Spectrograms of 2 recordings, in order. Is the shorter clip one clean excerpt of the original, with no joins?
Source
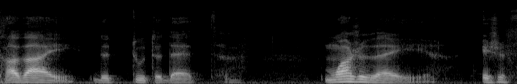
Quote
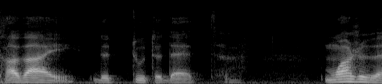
yes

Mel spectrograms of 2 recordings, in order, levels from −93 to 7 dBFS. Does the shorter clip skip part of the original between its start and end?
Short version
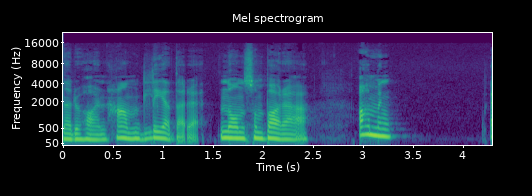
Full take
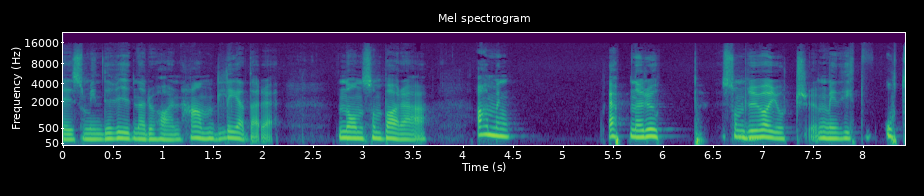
yes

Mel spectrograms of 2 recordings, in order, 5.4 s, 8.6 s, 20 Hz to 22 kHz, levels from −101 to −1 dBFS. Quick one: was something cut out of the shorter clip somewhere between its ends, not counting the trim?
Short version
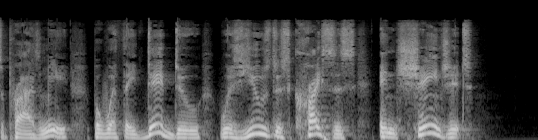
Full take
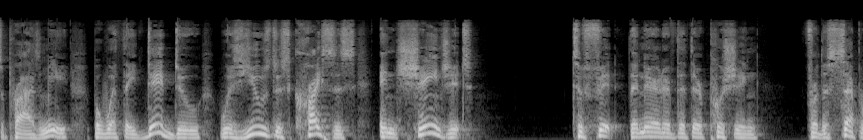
no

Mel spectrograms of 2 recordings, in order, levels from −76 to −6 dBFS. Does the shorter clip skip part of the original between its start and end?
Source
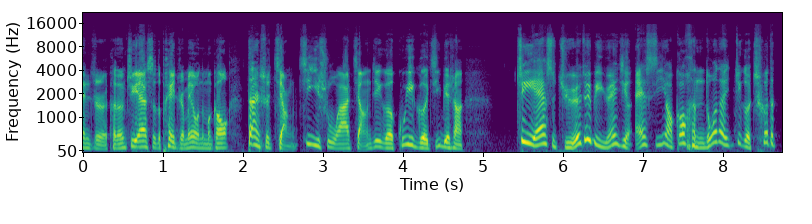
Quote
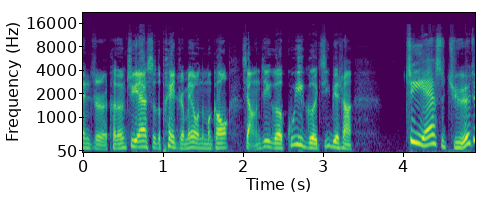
yes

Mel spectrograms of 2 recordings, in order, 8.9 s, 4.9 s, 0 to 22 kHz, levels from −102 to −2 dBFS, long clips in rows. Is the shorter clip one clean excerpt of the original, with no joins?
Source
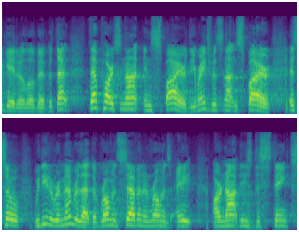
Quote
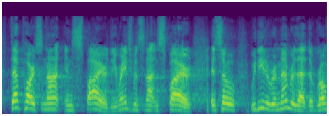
yes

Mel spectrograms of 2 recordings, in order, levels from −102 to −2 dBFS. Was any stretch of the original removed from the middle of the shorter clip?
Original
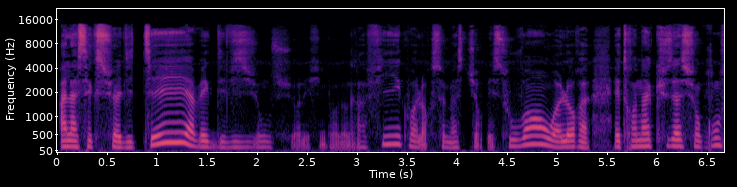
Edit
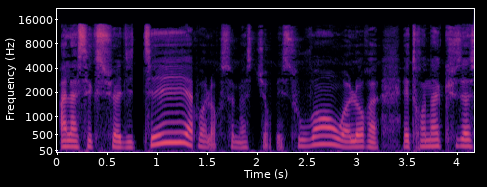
yes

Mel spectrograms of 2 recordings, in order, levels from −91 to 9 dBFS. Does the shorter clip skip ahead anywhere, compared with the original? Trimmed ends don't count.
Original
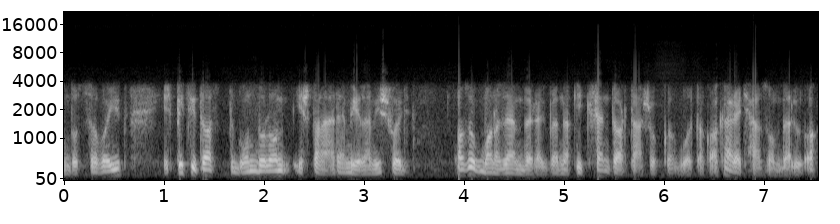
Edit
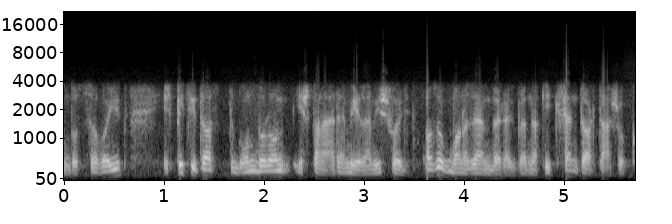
yes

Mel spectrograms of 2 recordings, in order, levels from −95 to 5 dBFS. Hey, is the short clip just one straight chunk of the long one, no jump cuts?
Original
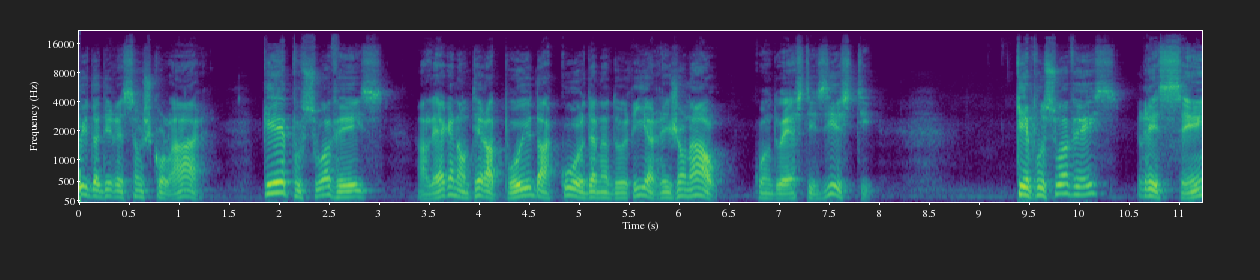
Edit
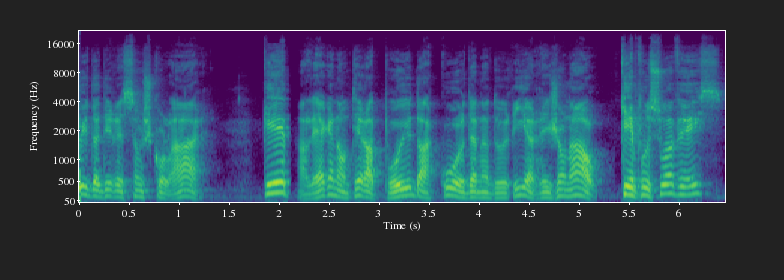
no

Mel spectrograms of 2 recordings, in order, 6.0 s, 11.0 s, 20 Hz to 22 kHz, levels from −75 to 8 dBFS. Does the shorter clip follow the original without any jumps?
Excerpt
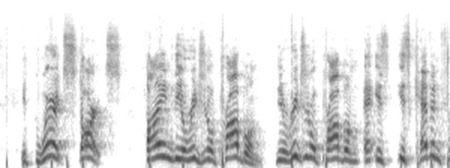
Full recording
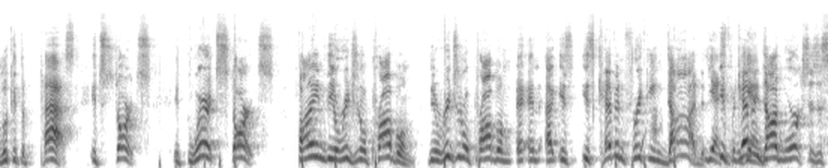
no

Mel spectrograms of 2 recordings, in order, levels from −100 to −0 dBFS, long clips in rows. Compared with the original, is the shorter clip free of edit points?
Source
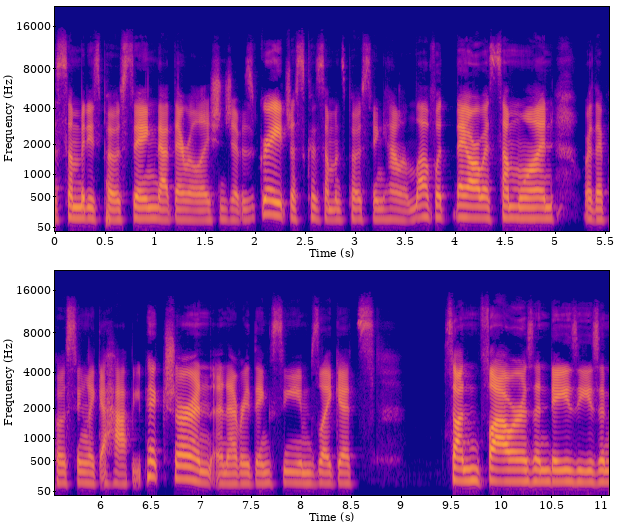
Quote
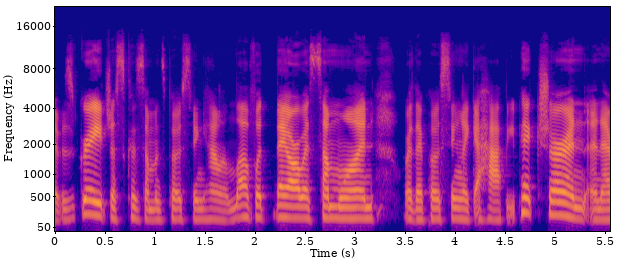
yes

